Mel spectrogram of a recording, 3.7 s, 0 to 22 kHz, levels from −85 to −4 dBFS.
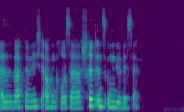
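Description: No technical faults are audible.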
